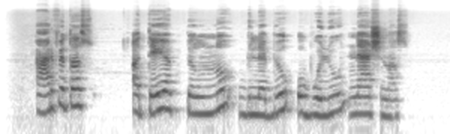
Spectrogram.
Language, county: Lithuanian, Vilnius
